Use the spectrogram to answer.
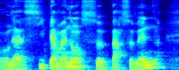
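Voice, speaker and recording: A man's very deep, low voice shows vocal fry, with audible room echo around it. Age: 60s. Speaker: job workshop facilitator. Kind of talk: staff interview. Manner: hesitant, many fillers.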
